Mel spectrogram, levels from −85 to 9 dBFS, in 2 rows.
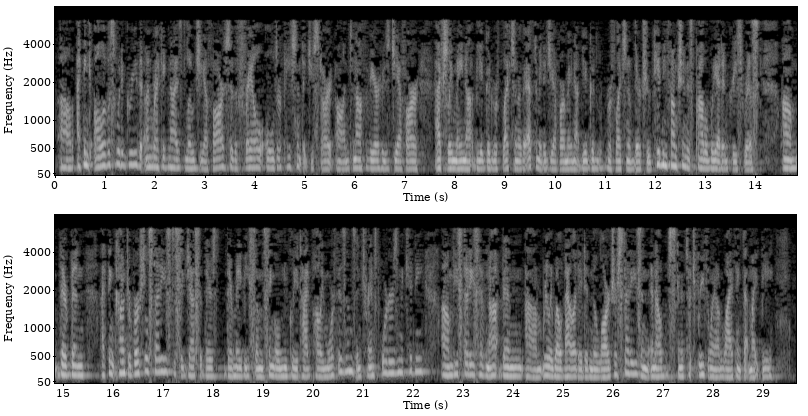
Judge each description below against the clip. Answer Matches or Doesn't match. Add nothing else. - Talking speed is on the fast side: Matches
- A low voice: Doesn't match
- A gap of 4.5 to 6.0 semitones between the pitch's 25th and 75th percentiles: Doesn't match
